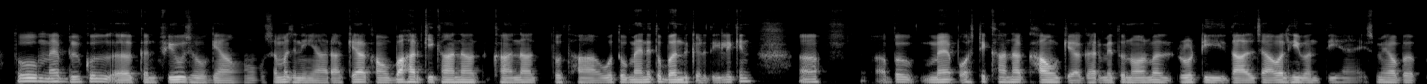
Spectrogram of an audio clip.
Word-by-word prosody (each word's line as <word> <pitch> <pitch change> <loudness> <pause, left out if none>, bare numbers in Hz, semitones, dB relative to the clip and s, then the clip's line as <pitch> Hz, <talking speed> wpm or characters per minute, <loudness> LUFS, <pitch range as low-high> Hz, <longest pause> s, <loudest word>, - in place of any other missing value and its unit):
तो 150 +1 +4
मैं 135 -1 0
बिल्कुल 125 +2 -1
अ, 100 0 +2
कन्फ्यूज़ 110 +1 +2
हो 95 -1 -2
गया 95 0 -1
हूँ, 95 0 -9
समझ 105 +1 0
नहीं 95 -1 -2
आ 95 - -3
रहा, 95 0 -1
क्या 115 0 +5
खाऊँ? 100 -3 -1
बाहर 115 +1 +6
की 110 - +1
खाना 110 0 +3 0.2
खाना 105 0 +1 0.2
तो 105 - -3
था, 100 -1 -3
वो 100 +2 -2
तो 110 +1 -1
मैंने 110 +2 +3
तो - - +1
बंद 110 -1 +4
कर 95 0 -5
दी, 100 - -5
लेकिन 145 +7 -2 0.5
अ, 120 0 0 0.6
अब 110 +1 -3 0.3
मैं 110 0 +4
पौष्टिक 115 +2 -3
खाना 110 0 +1
खाऊँ 105 -1 +5
क्या? 95 0 +1
घर 100 +2 -2
में 105 0 -1
तो 110 - -3
नॉर्मल 105 0 +1
रोटी, 105 -2 0
दाल-चावल 100 +1 +3
ही 105 0 +2
बनती 100 0 -5
है, 100 +1 -14
इसमें 110 -1 -7
अब 100 -1 -1
105 Hz, 195 wpm, -23 LUFS, 100-110 Hz, 0.6 s, बाहर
